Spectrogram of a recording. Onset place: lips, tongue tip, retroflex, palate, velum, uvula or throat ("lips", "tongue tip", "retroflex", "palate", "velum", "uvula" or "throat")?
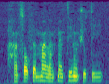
throat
